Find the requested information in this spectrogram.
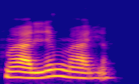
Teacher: Vurğu ikinci hecanın üzərində yox, üçüncü hecanın üzərindədir.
